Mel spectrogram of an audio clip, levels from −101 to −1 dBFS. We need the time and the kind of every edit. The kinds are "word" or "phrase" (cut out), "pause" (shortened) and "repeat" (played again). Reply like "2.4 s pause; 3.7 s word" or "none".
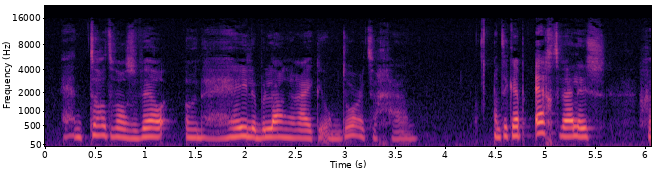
1.3 s word; 2.7 s word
